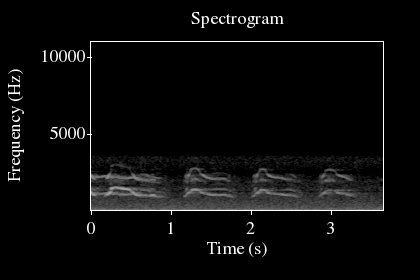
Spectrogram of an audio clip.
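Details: Red kites in the Eifel, Germany: four drawn-out mewing whistles, each rising briefly then sliding downward, repeated about every 0.8 seconds and fading slightly, with a soft low background hum.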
